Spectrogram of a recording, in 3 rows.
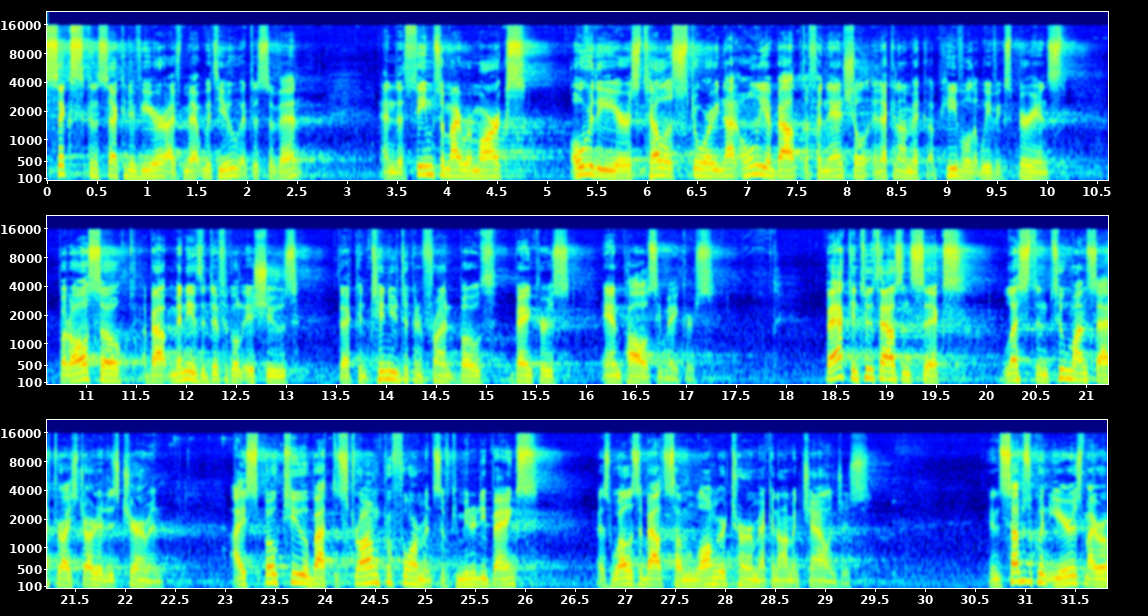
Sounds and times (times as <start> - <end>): Male speech, man speaking: 0.0 - 2.6, 3.3 - 10.2, 10.8 - 17.4, 18.4 - 22.4, 23.1 - 29.5, 30.6 - 31.8
Narration, monologue: 0.0 - 31.8.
